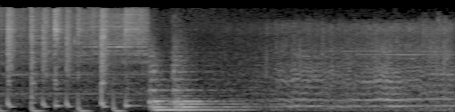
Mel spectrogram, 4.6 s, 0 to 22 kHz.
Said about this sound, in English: We're heading up to the hotel's rooftop Wildflower Terrace to meet some other special agents 300,000 wild bees.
